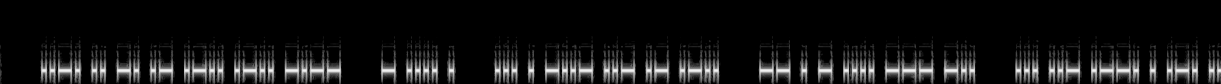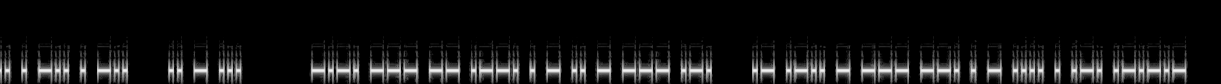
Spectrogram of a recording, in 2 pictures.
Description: Morse code, heard as a keyed tone, about 28 wpm, 650 Hz. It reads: FINALLY THE SEXUAL METHOD SUPERSEDED ITS COMPETITOR ALTOGETHER.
